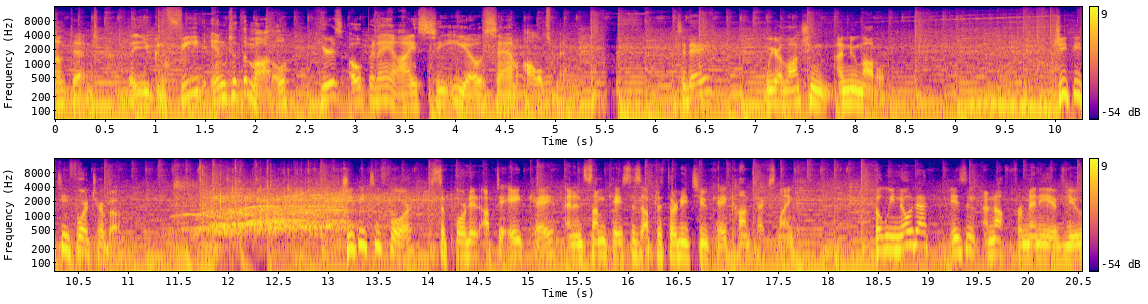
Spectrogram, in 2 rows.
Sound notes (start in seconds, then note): 11.4 audience cheers; 11.4 audience applauds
